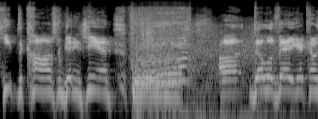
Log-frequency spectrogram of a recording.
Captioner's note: vocalizes ship's thrusters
